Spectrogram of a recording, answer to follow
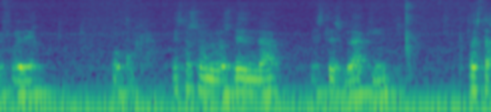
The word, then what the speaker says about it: Venda: Estos jamás se han encontrado, Benda se escribe con V, jamás hemos encontrado un Benda no musical.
